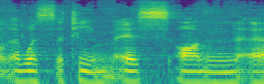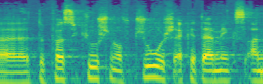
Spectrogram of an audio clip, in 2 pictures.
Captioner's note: none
